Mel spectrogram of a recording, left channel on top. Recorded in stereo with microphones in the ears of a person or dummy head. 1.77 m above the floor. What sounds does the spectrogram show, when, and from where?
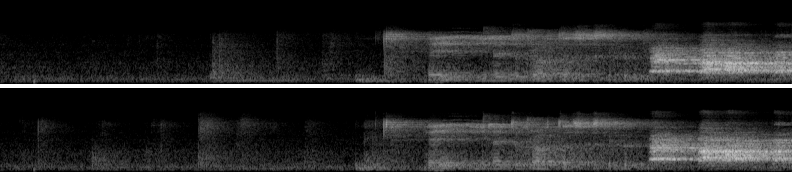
3.5 s singing: 15° right (ahead or behind), 0.7 m
6.5 s a dog barking: 35° right (ahead or behind), 1.6 m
